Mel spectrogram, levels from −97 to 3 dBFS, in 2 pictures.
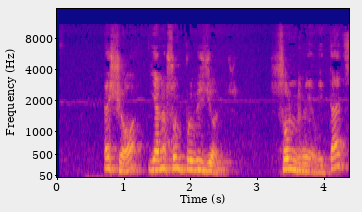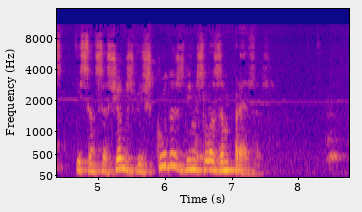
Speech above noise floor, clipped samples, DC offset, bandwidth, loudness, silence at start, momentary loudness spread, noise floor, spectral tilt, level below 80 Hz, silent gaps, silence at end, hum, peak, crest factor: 39 dB; under 0.1%; under 0.1%; 11.5 kHz; -21 LUFS; 0.7 s; 13 LU; -59 dBFS; -6.5 dB/octave; -58 dBFS; none; 0.2 s; none; -4 dBFS; 18 dB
